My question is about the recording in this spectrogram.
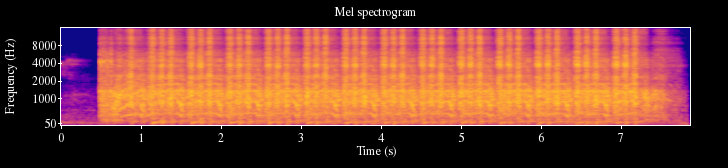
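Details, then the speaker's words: Toyota Kijang 2L diesel cranking for a compression test after an overhaul for low compression: even beats about two a second, no stumbles; cylinder 2 about 29, good while rings are not yet bedded in. "sama untuk nomor tiga ada diangkat 2905 bar udah menunjukkan untuk kompresinya bagus ini masih belum mapan yanur kalau udah mapan bisa 30/30 lebih"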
